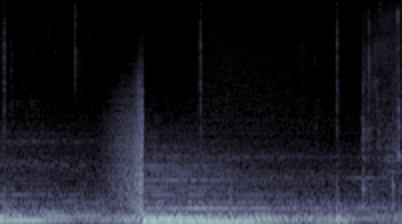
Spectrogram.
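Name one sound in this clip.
A short whooshing alert chime sounds.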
